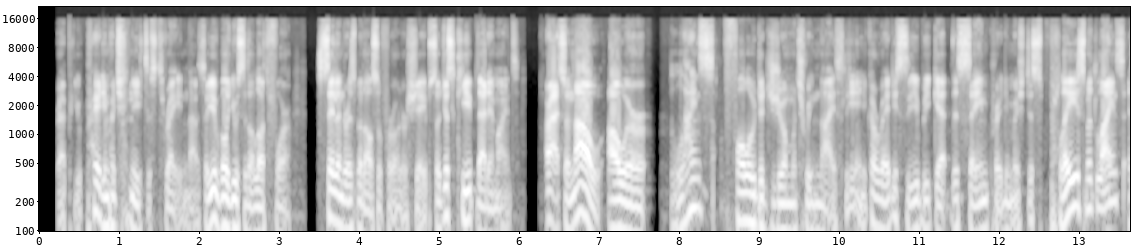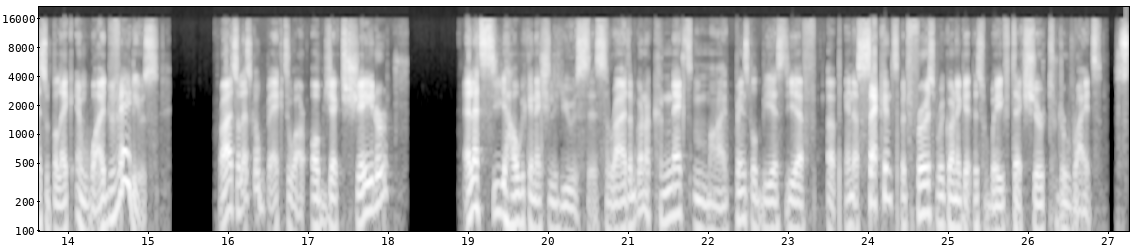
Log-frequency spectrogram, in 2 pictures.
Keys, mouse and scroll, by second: 5.3 middle click, 6.3 middle click, 6.9 Tab, 7.3 KP_1, 7.9 KP_3, 8.6 shift+middle click, 13.1 middle click, 13.6 shift+middle click, 15.8-17.0 drag, 18.1 middle click, 18.9 middle click, 22.6 click, 24.0 middle click, 26.7 shift+middle click.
